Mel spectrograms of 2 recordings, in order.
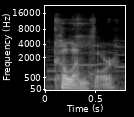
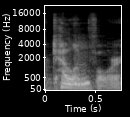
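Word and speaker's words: Kelemvor: K E L E M V O R Kmpor or Kellumfor, however you want to pronounce it.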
